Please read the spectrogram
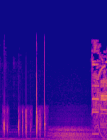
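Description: Sound effects of an animated outro: a steady low electronic hum under a quick run of sharp clicks in the first second, then a whoosh starting near the end.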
